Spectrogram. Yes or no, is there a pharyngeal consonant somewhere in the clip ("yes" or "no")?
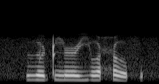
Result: yes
